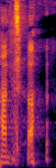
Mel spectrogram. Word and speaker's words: Hanta: Hunter, so wie der Jäger auch, ne? ja, genau. so schreibt man Hunter. Hunter. H-A-N-T-A.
